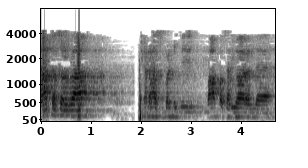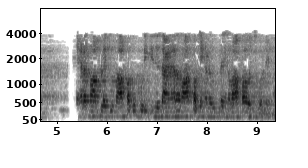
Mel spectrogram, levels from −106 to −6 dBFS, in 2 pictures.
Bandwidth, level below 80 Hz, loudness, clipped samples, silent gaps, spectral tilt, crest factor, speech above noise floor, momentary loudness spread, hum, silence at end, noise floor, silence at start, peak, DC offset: 8 kHz; -44 dBFS; -18 LUFS; under 0.1%; none; -7 dB/octave; 18 dB; 32 dB; 15 LU; none; 0 s; -49 dBFS; 0 s; 0 dBFS; under 0.1%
